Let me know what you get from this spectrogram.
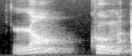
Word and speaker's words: Lancôme: A-I-N tem o son do 1. Guerlain. Guerlin. Lancôme, Lancôme, Lancôme. A-N, tem o som do an et você vai prononcer o O bem, bem forte. Lancôme, Lancôme, acaba no M.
